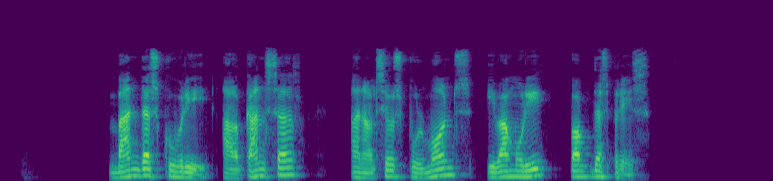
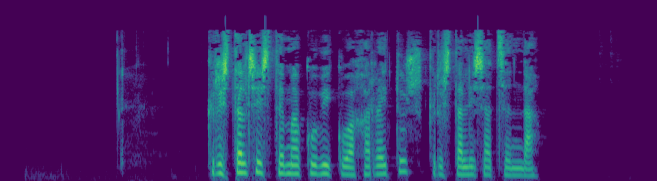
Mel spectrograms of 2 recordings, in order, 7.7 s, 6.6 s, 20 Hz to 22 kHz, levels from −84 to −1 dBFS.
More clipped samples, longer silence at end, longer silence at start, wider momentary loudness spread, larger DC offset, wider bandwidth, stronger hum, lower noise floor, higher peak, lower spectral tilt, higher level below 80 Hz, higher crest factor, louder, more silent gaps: neither; about the same, 1.25 s vs 1.2 s; second, 1.1 s vs 2.1 s; second, 12 LU vs 15 LU; neither; second, 7.6 kHz vs 16 kHz; neither; about the same, under -90 dBFS vs -87 dBFS; about the same, -2 dBFS vs 0 dBFS; first, -5.5 dB/octave vs -1 dB/octave; first, -58 dBFS vs -70 dBFS; about the same, 20 dB vs 24 dB; second, -21 LUFS vs -18 LUFS; first, 3.27-3.51 s, 4.83-4.87 s, 5.65-5.70 s vs none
